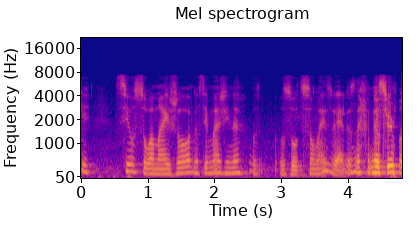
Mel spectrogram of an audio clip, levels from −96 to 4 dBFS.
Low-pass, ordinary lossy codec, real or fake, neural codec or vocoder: 7.2 kHz; none; real; none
